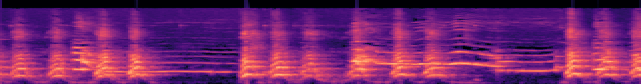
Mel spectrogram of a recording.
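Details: A Beagle named Rufus and a German Shepherd named Axle set off by a tornado siren: bursts of quick baying mixed with long, steady, sliding howl tones, with the yelps and sustained notes overlapping almost throughout.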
